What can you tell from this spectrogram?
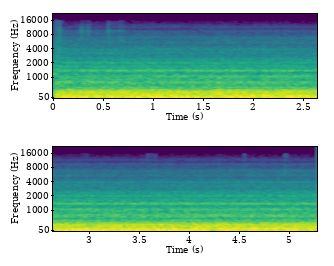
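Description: Cabin noise of an airliner in flight: a loud, steady rumble of engines and rushing air, with faint steady tones above it.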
